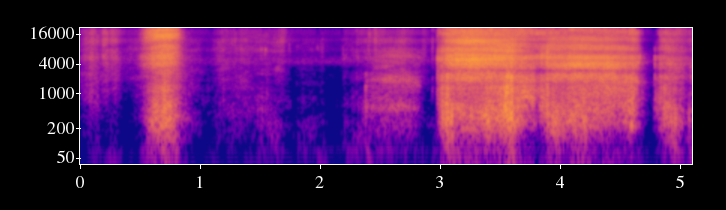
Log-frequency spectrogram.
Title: Sneezing... am I catching a cold again? 😅😅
